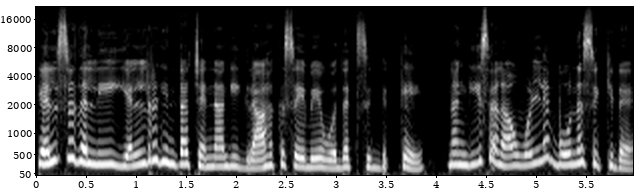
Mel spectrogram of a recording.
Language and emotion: Kannada, happy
